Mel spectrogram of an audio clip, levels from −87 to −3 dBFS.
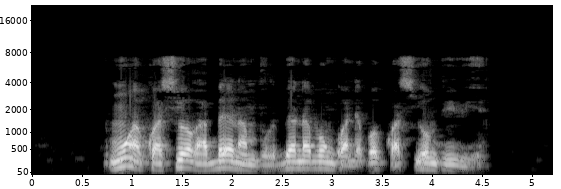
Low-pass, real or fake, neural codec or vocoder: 7.2 kHz; real; none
